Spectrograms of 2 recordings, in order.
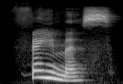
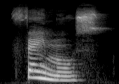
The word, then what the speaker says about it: famous: sofyan north in guava take a look at these words which Spanish and Catalan speakers tend to mispronounce because of precisely schwa actor famous focus consider so we shouldn't say actor famous consider and focus so again we should produce a schwa in the unstressed syllables again actor famous consider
